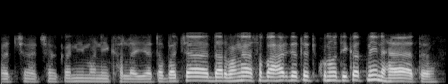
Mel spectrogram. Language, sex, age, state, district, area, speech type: Maithili, male, 30-45, Bihar, Darbhanga, urban, conversation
